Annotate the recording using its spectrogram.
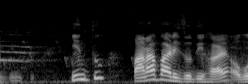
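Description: A man speaking in short, emphatic phrases, with a brief pause about half a second in.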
